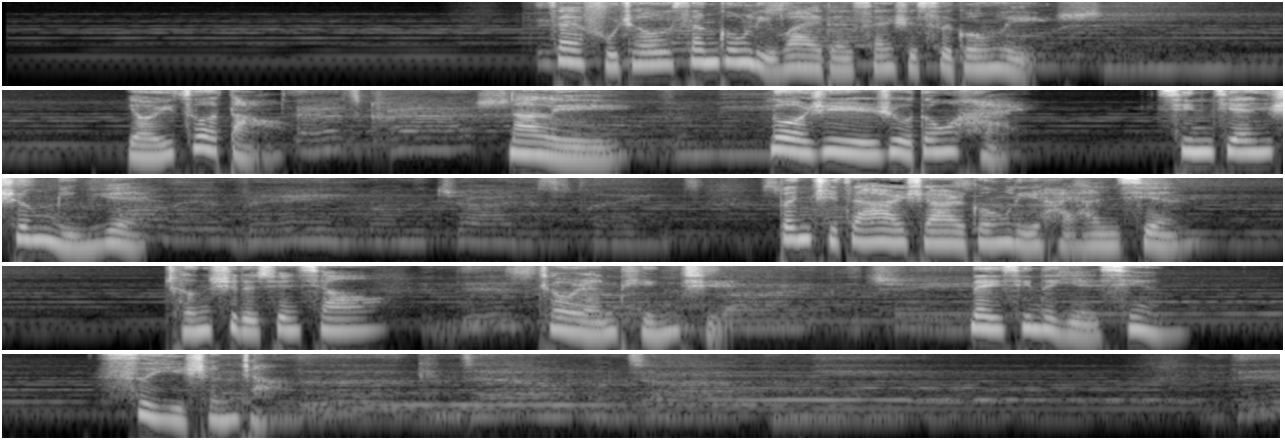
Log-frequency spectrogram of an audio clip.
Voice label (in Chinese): 女 纪录片 偏年轻感; 印山海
